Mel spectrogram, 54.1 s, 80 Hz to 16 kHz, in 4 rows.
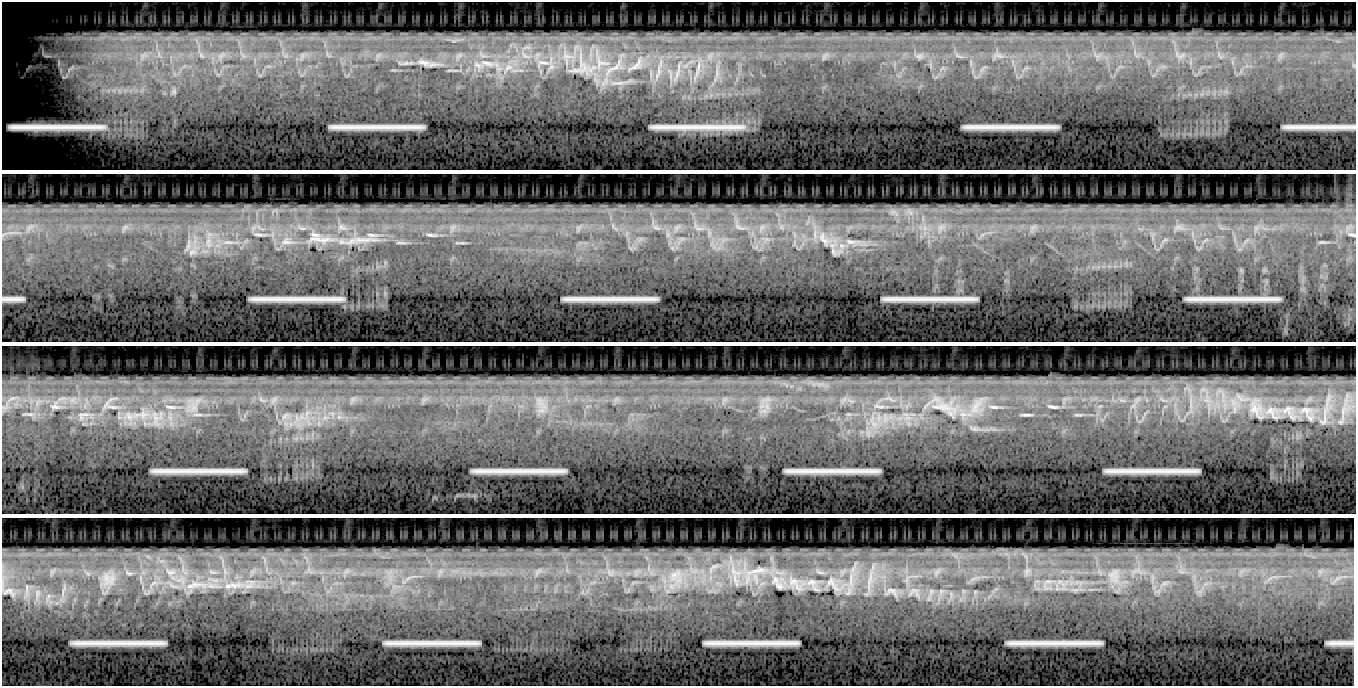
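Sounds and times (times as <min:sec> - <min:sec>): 
pond ambience: 0:00.1 - 0:54.1.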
